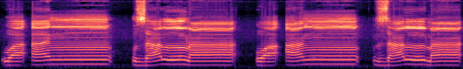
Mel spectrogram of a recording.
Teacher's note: এই নুনের মধ্যে গুনাহ করব, কারণ নুন সাকিনের পরে যদি ইকফার হরফগুলো আসে তাহলে আমরা ওই নুন সাকিনটি গুনাহ করব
